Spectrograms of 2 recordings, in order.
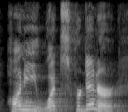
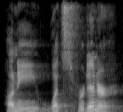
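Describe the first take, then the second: First: It is said almost as a shout. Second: It is said at a normal speaking volume.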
